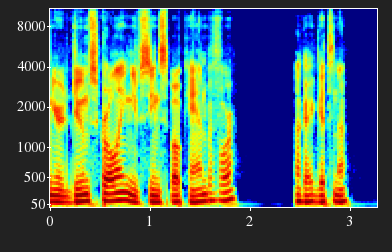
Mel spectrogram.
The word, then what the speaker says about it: Spokane: Is that how you pronounce it, Brennan? Are you sure? Yeah, Spokane.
